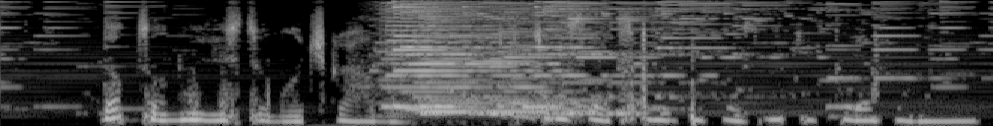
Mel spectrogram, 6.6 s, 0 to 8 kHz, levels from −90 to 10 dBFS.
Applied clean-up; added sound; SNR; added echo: classical method spectral subtraction.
